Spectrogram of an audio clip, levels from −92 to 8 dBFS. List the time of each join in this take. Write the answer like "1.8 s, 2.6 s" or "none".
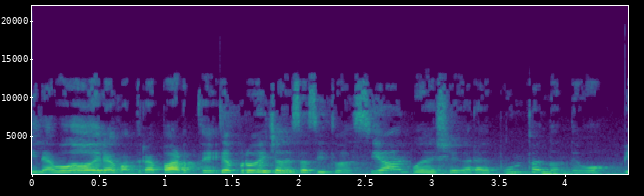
1.4 s, 2.8 s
